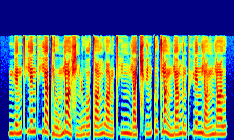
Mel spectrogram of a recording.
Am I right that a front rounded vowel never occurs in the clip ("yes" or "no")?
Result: no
